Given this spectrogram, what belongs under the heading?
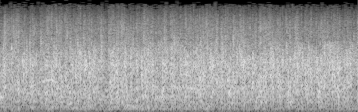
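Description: A studio audience at a television talk show breaks into applause, a dense, even wash of clapping that holds steady and fairly loud across the few seconds.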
